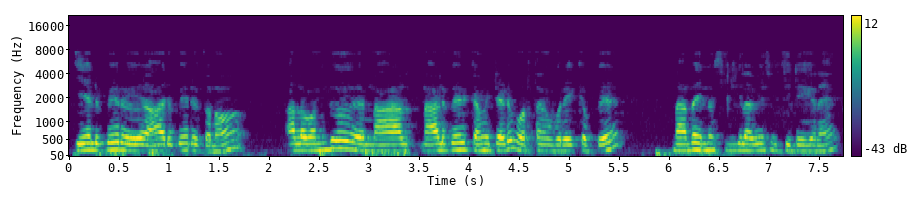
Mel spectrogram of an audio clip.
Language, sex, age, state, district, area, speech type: Tamil, male, 18-30, Tamil Nadu, Namakkal, rural, spontaneous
